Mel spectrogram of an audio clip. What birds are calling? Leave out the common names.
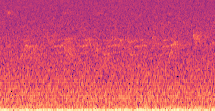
Sitta canadensis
